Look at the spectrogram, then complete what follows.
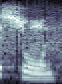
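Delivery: "सून" with a lengthened oo; long vowel. Shown as a demonstration. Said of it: "double ओ की जो length है वो ज़्यादा है".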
